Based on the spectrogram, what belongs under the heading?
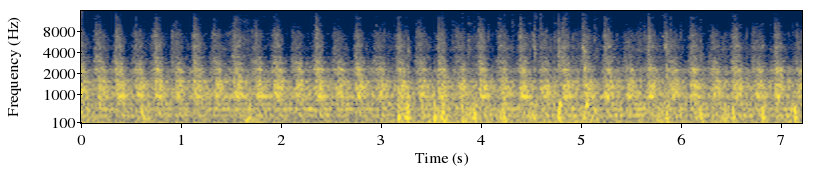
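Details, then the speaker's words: Mk2 VW Golf with Weber carburettor and mechanical fuel pump, first start after months sitting through an Irish winter, booster pack on; starter churning about two and a half turns a second, never fires, owner suspects dry float bowl. "Really did not want to go. I think what it is that this has a mechanical fuel pump, and the Weber carburetor, the float bowl just dries out in it and takes a while to fill again."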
